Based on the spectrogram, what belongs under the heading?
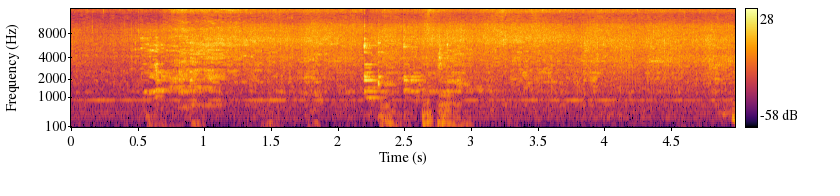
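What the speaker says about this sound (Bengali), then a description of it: "সুন্দর করে ভাজি করে দিচ্ছি।" Leafy greens sizzle gently in a pan while being stirred, with soft scraping and clinking of a utensil, faint and steady, a few louder stirring knocks in the middle.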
